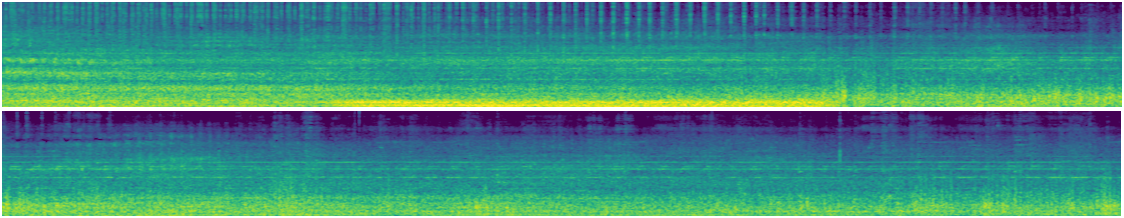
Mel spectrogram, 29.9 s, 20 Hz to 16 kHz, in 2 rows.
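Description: Union Pacific GP38-2 diesel locomotive, an EMD 16-cylinder two-stroke, running as it rolls slowly over the crossing, with a heavy engine rumble that drops off sharply about eleven seconds in. Freight cars then roll past with a steady wheel and rail noise. A grade-crossing electronic bell keeps ringing over it all.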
